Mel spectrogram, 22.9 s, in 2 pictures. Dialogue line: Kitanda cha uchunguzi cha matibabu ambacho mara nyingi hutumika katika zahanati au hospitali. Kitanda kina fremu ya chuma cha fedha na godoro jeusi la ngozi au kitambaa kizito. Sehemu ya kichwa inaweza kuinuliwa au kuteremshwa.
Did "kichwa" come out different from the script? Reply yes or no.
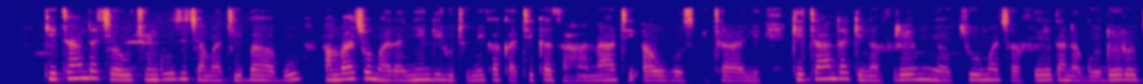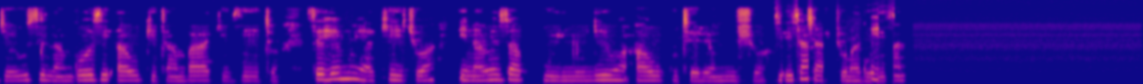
no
